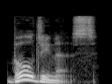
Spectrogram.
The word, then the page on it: bulginess: British English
